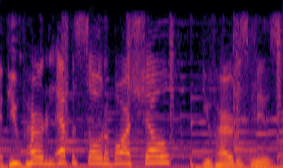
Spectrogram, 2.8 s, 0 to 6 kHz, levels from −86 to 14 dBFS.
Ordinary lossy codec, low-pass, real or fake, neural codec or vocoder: AAC, 48 kbps; 5.4 kHz; real; none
